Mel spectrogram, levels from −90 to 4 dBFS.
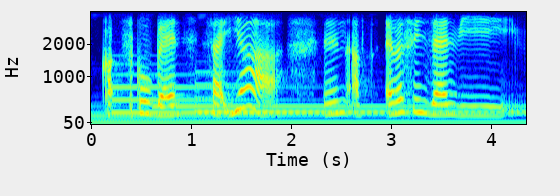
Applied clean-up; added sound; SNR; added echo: none; Piano; 8 dB; none.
